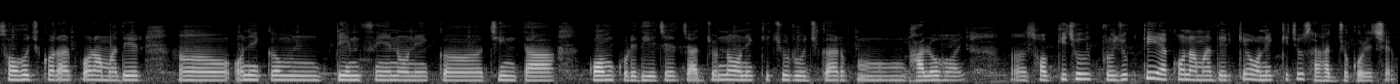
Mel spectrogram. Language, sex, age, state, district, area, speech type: Bengali, female, 60+, West Bengal, Jhargram, rural, spontaneous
